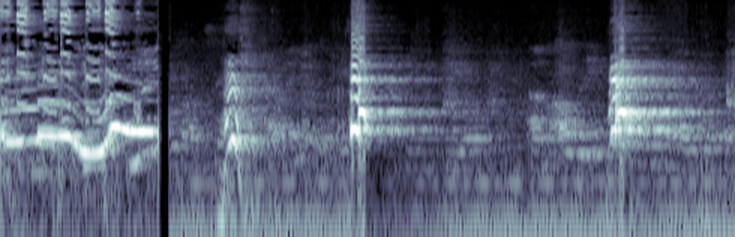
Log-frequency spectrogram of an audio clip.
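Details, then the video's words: Golden Retriever giving single loud barks spaced one to two seconds apart, with a man speaking at the start and quiet room noise between barks. "Golden Retriever Barking Sounds To Make Your Dog Bark | Aggressive Growling"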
